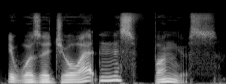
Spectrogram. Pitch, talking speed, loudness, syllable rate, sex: 120 Hz, 135 wpm, -15 LUFS, 4.8 syllables/s, male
